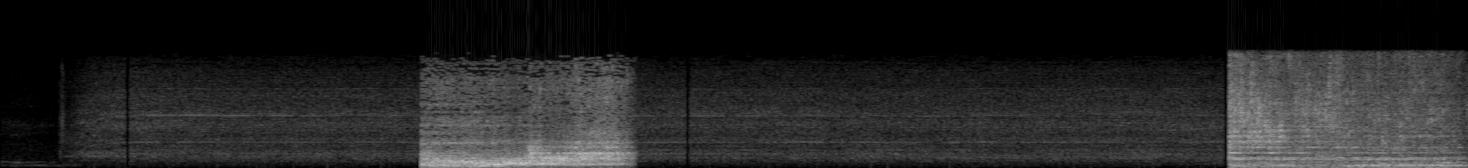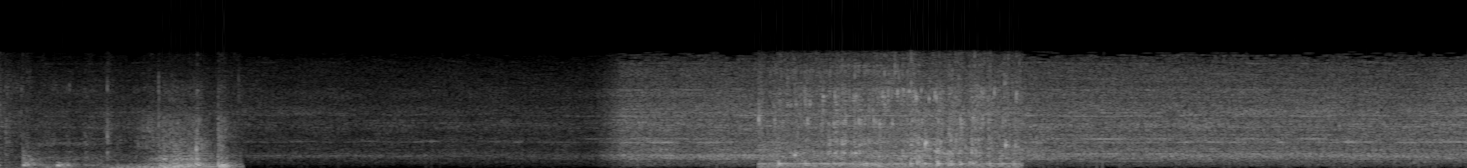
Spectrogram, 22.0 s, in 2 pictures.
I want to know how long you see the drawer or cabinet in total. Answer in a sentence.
You can hear the drawer or cabinet for 2 seconds altogether.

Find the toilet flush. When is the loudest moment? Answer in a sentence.
The loudest moment of the toilet flush is at 4 seconds.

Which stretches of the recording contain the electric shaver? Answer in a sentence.
You can't hear the electric shaver here.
